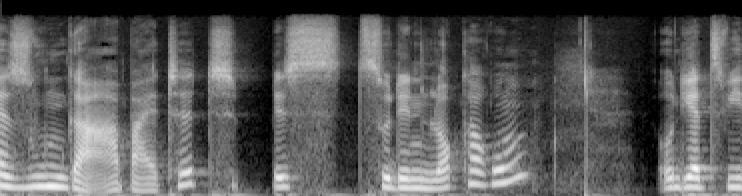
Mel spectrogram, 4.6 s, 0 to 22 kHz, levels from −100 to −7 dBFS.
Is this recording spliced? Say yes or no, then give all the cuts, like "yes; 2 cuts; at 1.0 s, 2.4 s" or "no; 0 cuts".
yes; 1 cut; at 2.6 s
